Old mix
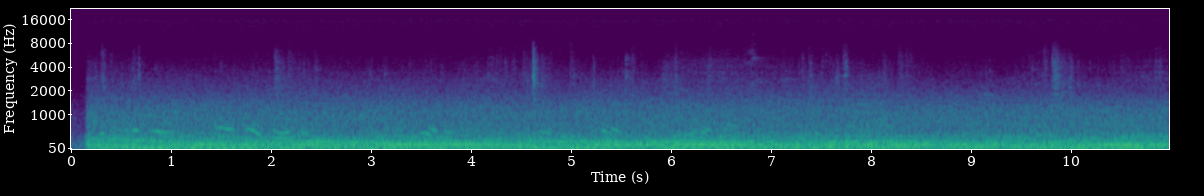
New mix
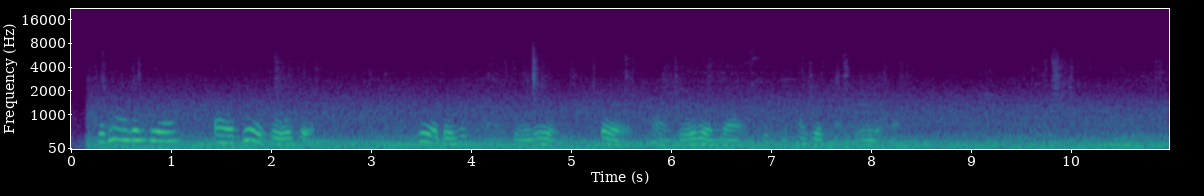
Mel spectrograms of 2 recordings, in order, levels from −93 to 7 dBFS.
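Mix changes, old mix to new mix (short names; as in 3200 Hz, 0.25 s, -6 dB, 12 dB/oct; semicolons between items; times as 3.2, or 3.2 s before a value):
speech +10.5 dB; background -9.5 dB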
